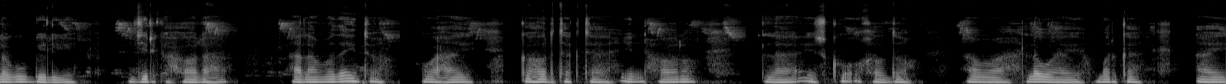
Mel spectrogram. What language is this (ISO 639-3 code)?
som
